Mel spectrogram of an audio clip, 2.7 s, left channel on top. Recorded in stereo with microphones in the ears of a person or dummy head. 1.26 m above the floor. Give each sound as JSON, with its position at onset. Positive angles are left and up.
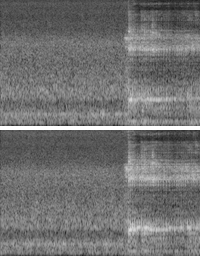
{"t": 1.6, "sound": "snoring", "side_deg": -15, "distance_m": 1.6}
